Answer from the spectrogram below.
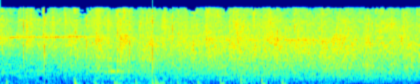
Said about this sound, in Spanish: Así que eso nos pone contentos y eh, este último aplauso es para todos ustedes,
